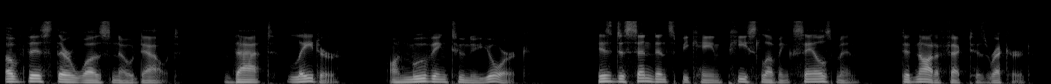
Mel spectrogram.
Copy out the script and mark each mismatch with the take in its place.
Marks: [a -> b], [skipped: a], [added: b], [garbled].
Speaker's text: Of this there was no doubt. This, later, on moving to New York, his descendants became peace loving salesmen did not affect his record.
Of this there was no doubt. [This, -> That] later, on moving to New York, his descendants became peace loving salesmen did not affect his record.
